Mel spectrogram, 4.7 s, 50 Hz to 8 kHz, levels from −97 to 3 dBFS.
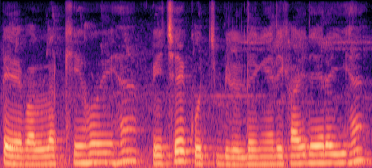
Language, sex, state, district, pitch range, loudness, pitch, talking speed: Hindi, male, Uttar Pradesh, Shamli, 135-160 Hz, -16 LUFS, 140 Hz, 140 wpm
